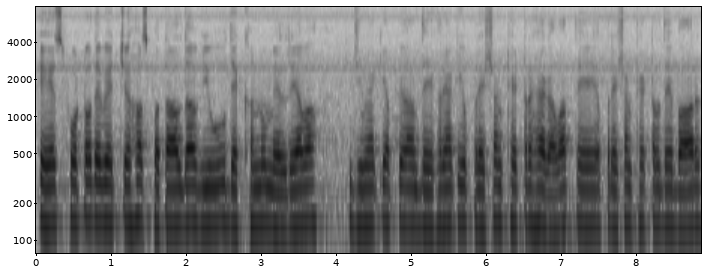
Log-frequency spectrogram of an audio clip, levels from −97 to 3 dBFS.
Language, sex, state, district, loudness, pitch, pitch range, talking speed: Punjabi, male, Punjab, Kapurthala, -15 LUFS, 135 Hz, 130-140 Hz, 190 wpm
